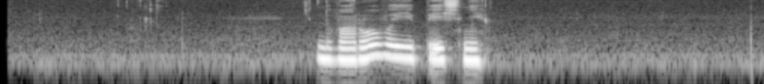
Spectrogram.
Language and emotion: Russian, neutral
